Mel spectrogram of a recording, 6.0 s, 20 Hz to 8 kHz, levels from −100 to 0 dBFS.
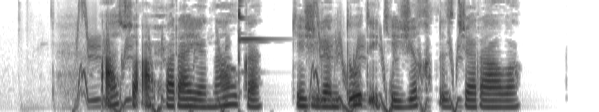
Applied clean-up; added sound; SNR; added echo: classical method spectral subtraction.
